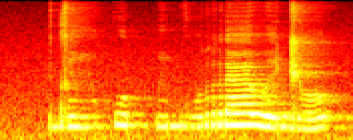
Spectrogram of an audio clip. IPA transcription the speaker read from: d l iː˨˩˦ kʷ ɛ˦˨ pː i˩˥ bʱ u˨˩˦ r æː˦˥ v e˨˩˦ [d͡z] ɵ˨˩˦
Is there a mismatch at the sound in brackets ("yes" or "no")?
yes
